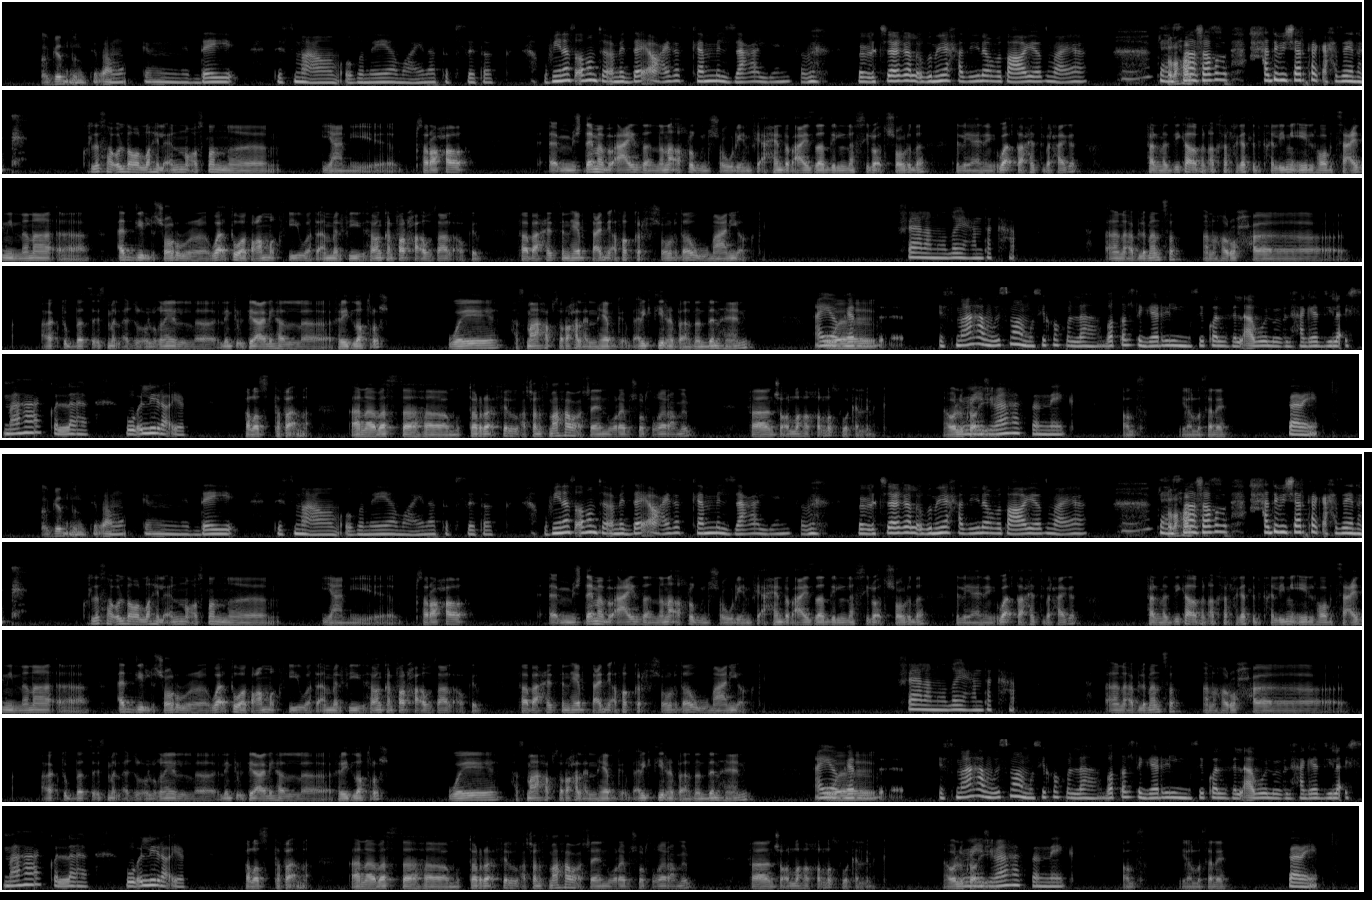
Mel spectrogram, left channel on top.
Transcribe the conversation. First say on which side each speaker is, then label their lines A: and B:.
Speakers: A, on the left; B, on the left.
A: جدا
B: يعني تبقى ممكن متضايق تسمع أغنية معينة تبسطك وفي ناس أصلا بتبقى متضايقة وعايزة تكمل زعل يعني فب... <laughs> فبتشغل أغنية حزينة وبتعيط معاها
A: بصراحة
B: تحسها
A: أنا
B: شخص
A: كنت لسه
B: حد بيشاركك أحزانك
A: كنت لسه هقول ده والله لأنه أصلا آه، يعني آه، بصراحة آه، مش دايما ببقى عايزة إن أنا أخرج من الشعور يعني في أحيان ببقى عايزة أدي لنفسي الوقت الشعور ده اللي يعني وقت أحس بالحاجة فالمزيكا من اكتر الحاجات اللي بتخليني ايه اللي هو بتساعدني ان انا آه، ادي الشعور وقته واتعمق فيه واتامل فيه سواء كان فرحه او زعل او كده فبحس ان هي بتساعدني افكر في الشعور ده ومعانيه اكتر
B: فعلا والله عندك حق
A: انا قبل ما انسى انا هروح آه، اكتب بس اسم الأغ- الاغنيه اللي انت قلت لي عليها لفريد الأطرش وهسمعها بصراحه لان هي بج- بقالي كتير بدندنها يعني
B: ايوه
A: وخلاص
B: بجد اسمعها واسمع الموسيقى كلها بطل تجري الموسيقى اللي في الاول والحاجات دي لا اسمعها كلها وقولي رأيك
A: اتفقنا انا بس ه- مضطر اقفل عشان اسمعها وعشان ورايا مشوار صغير اعمله فان شاء الله هخلص واكلمك اقول لك
B: ماشي
A: رايي يعني
B: ما هستناك
A: خلص يلا سلام
B: سلام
